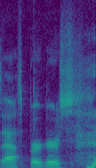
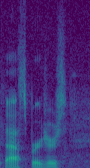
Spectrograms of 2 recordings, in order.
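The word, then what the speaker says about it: Asperger's: it's called Aspergers um a lot of people mispronounce it as Asbergers when they first see how it's spelled but it's it's like French or something like that and it's not Asbergers it's Aspergers um I always get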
